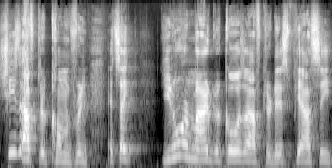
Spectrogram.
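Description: With a southern Irish accent, a man talks at a fairly quick pace using lively intonation. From southern Ireland. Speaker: comedian. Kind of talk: casual chat.

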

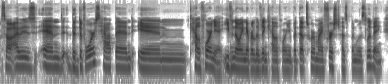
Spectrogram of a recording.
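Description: A woman with a plain, everyday voice and a Canadian accent speaks at a fairly quick pace in a fairly low pitch with fairly even intonation. The recording is very clean, with a silent background. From Canada, Ontario (Toronto). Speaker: rental agency founder. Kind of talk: interview.

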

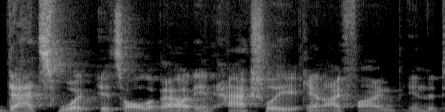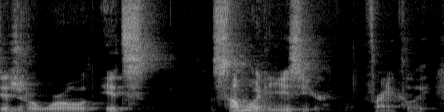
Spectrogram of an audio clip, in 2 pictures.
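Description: A man speaks with an American accent and ordinary pitch variation, somewhat breathy. The recording is very clean, with a silent background. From Texas. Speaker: marketing keynote speaker and author. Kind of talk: interview.

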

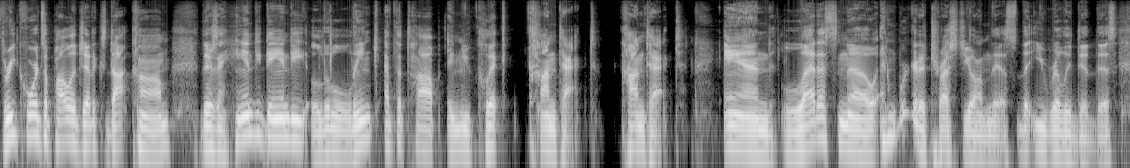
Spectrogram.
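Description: A man with a normal speaking voice talks at a moderate pace, fairly low in pitch, with lively intonation. The recording is very clean, with a silent background. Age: 50s. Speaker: podcast host and pastor. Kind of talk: casual chat; interview. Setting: studio.

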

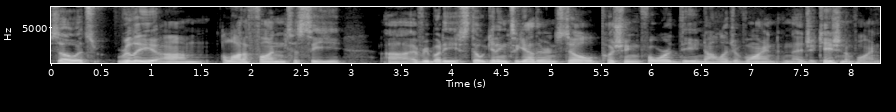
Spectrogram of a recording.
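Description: A man talks at a fairly quick pace in a medium-pitched voice with flat, monotone intonation. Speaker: wine podcast host, sommelier. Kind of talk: casual solo podcast monologue. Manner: hesitant, many fillers.

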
